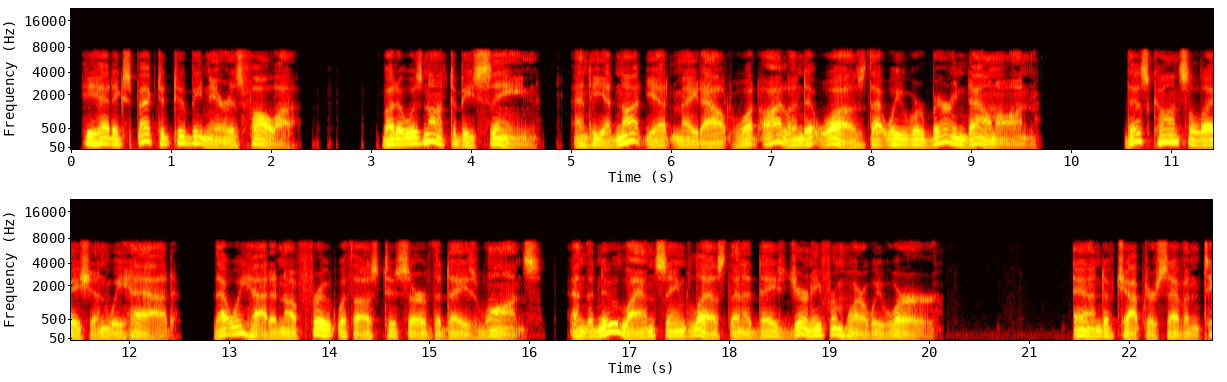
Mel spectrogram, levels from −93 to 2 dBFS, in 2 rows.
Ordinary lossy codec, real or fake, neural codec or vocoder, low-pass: Opus, 64 kbps; real; none; 7.2 kHz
